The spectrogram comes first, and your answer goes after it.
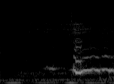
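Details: A female pet dog, excited because it is dinner time, gives a brief high whine indoors that rises, then holds steady and slightly wavering, with quiet room noise beneath.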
